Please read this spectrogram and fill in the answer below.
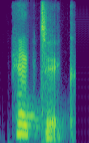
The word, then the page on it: hectic: Indian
